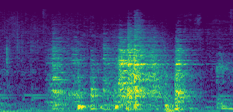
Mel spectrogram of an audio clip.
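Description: Beef hamburger patty sizzling in a griddle pan. From about half a second in, the sizzle swells loud for over a second, with a few dull knocks.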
